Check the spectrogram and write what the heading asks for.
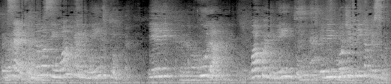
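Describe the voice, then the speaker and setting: A woman's voice: sits high, unhurried, mellow, slight background noise. A Brazilian woman psychoanalyst giving a conversational public talk, often asking the audience questions. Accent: Brazilian Portuguese. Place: large meeting hall. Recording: very echoey hall, voice far from mic.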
